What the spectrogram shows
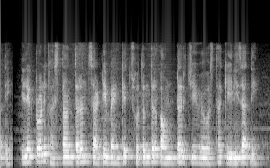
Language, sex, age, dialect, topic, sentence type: Marathi, male, 25-30, Standard Marathi, banking, statement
